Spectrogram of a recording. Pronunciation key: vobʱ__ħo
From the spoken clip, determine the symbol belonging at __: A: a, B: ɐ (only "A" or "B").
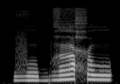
B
